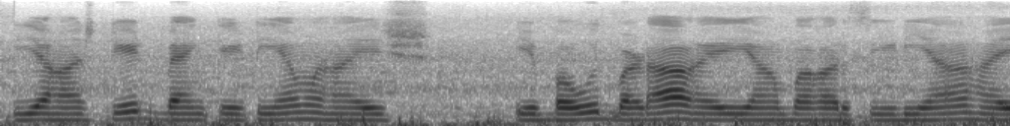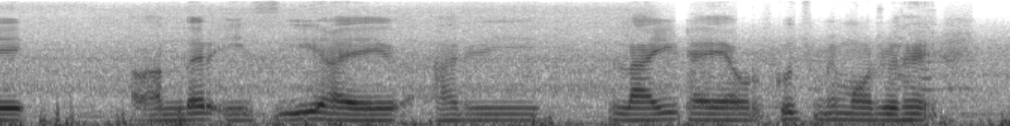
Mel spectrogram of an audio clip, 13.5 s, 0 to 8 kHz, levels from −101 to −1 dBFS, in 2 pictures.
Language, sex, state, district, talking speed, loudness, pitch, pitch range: Hindi, male, Andhra Pradesh, Anantapur, 110 wpm, -25 LUFS, 150 Hz, 145-150 Hz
